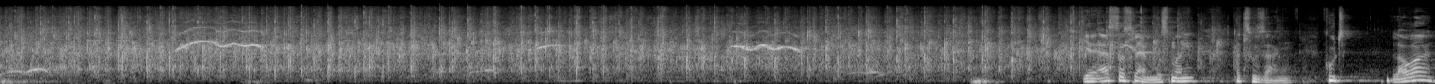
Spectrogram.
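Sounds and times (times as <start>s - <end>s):
cheers and whistles: 0.0s - 6.1s, 7.2s - 9.8s
audience applause: 0.0s - 12.9s
speech: 10.8s - 14.3s.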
